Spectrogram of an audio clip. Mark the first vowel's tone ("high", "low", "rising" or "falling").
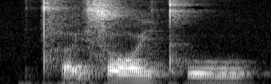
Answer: low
